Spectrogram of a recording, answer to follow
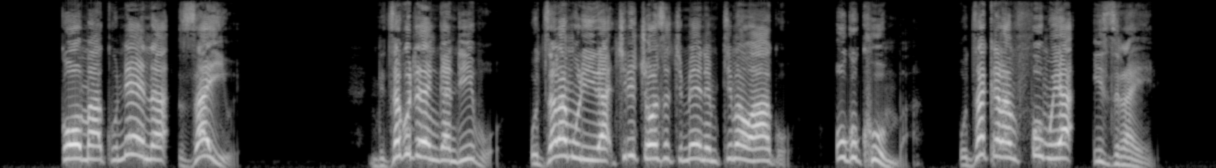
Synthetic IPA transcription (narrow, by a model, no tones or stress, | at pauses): kɔmakunɛnazaiːwɛ̰ | ndid͡zak̬ut̬ɛŋɡandipɔ̰ | ud͡zalamuliɾat͡ʃiɾit͡ʃɔns̬ɛt͡ʃimɛnɛm̩timawakɔ̰ | uk̬ukʰumba | ud͡zakʰalaɱfumuja | is̬ɾaɛ̰ːli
